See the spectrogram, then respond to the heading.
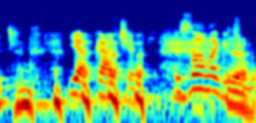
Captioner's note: laughs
